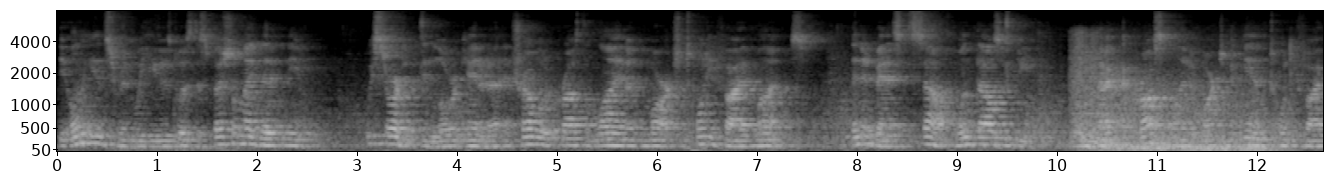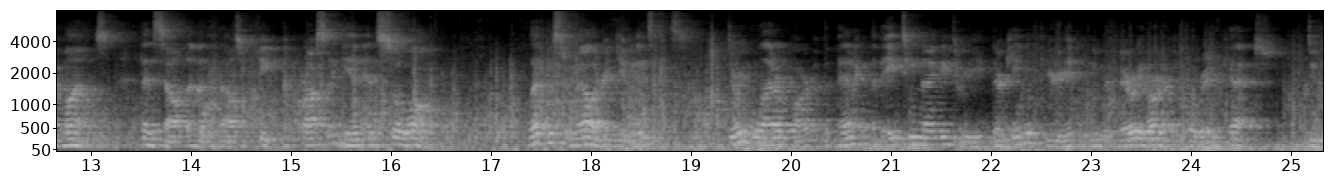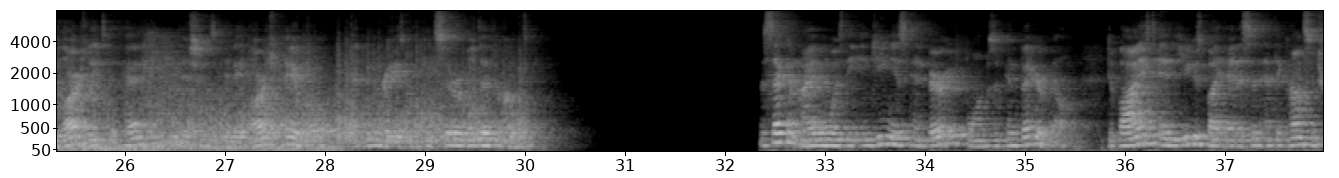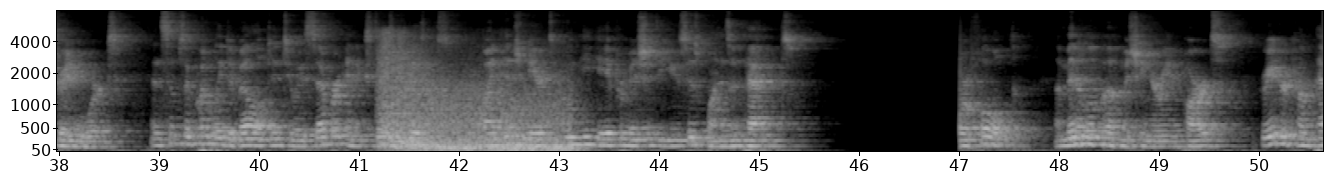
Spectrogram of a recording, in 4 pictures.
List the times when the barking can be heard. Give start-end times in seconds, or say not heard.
not heard.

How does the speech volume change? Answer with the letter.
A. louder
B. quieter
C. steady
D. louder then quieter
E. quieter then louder
C.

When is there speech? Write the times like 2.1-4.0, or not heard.
0.0-16.4, 17.4-30.1, 32.4-45.4, 47.0-50.6.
